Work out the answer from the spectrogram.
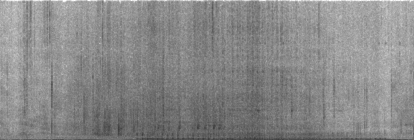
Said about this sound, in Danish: Ja, så lyder det, når øh, der kører en bil over øh, færisten.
